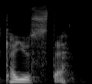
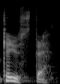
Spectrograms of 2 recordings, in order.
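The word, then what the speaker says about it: Cajuste: Jag skulle ljuga om att säga att det inte är Jens Kajuste. – Mm. Som det tydligen ska uttalas, ja. – Ja, Kajuste. – Ja, jag hörde att det ska vara betoning på E-t också.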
